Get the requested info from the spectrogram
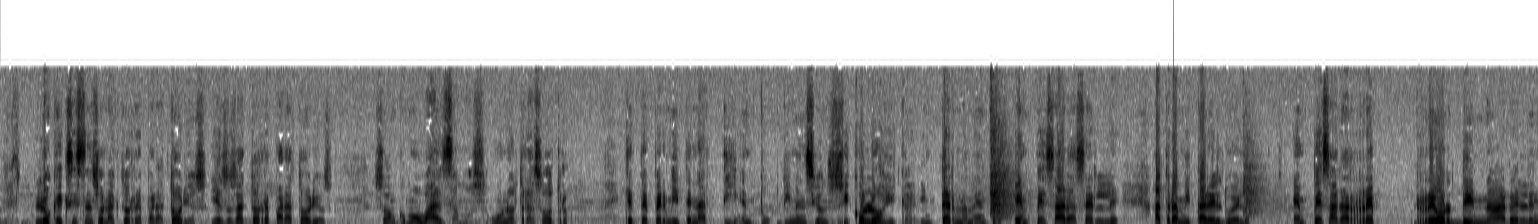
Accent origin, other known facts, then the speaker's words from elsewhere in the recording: Colombia; soy colombiana, abogada, politóloga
